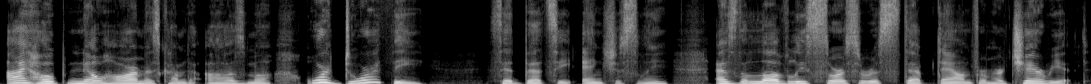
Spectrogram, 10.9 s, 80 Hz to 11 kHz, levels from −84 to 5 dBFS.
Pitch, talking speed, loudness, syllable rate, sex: 190 Hz, 120 wpm, -17 LUFS, 3.8 syllables/s, female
